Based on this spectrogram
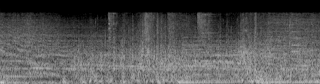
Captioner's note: war cries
